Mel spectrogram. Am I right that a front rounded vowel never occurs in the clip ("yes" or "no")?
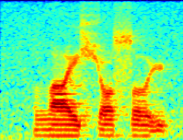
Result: no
